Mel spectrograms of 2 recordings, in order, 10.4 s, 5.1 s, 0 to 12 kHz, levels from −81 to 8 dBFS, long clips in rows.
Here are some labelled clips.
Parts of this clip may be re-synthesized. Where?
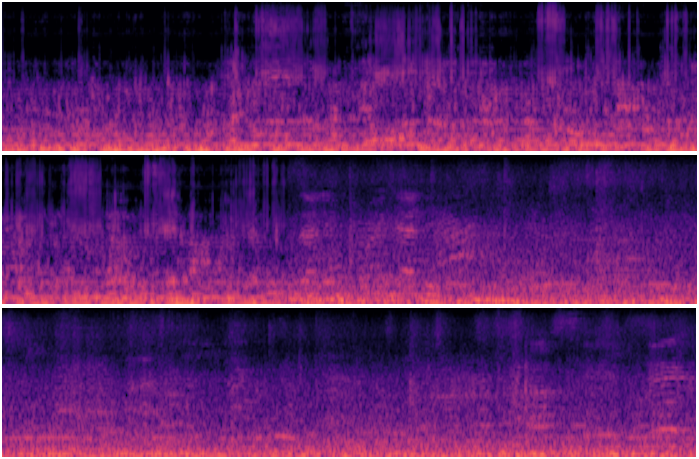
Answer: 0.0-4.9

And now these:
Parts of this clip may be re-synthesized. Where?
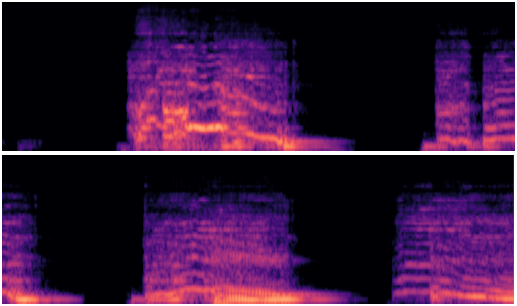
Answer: 0.0-5.1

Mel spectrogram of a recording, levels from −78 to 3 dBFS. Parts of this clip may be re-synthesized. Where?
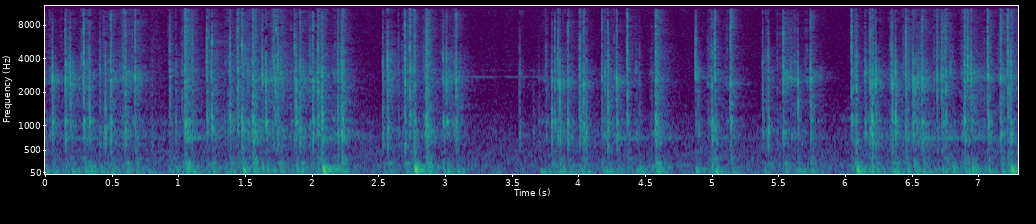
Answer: none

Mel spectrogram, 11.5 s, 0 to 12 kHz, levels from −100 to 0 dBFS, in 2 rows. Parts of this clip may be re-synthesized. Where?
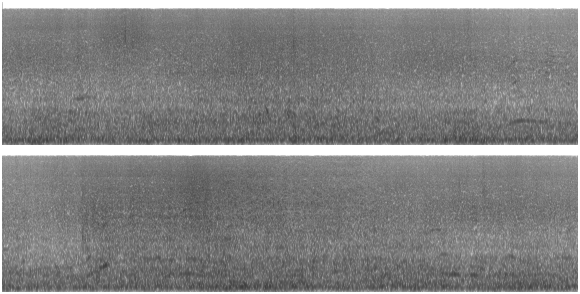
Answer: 8.0-9.5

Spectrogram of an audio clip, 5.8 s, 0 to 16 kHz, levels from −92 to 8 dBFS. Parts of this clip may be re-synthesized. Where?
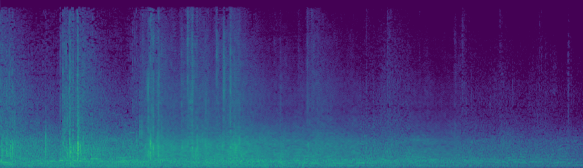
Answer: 1.4-3.6; 4.1-4.6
